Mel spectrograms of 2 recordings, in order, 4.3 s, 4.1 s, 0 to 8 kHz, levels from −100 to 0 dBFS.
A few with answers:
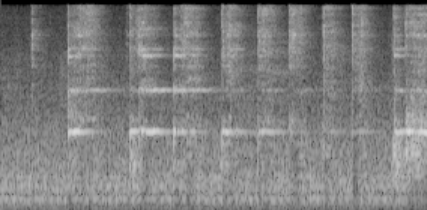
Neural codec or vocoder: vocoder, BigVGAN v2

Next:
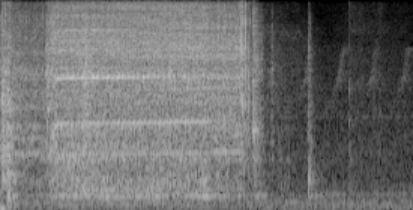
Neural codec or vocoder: none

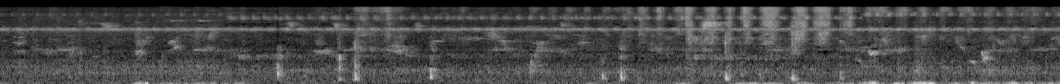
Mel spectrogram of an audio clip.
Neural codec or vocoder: vocoder, BigVGAN v2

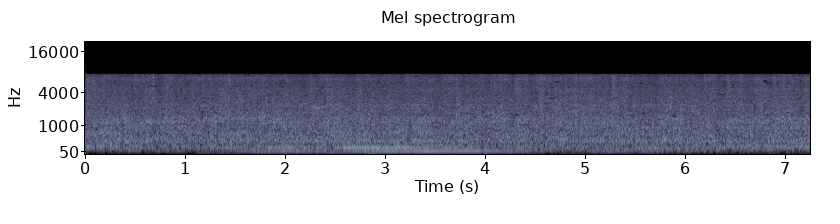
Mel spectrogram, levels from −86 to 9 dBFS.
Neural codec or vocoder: none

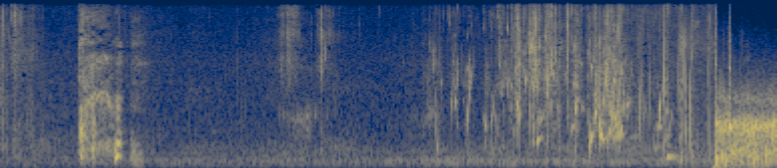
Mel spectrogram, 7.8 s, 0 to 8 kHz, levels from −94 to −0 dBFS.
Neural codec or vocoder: none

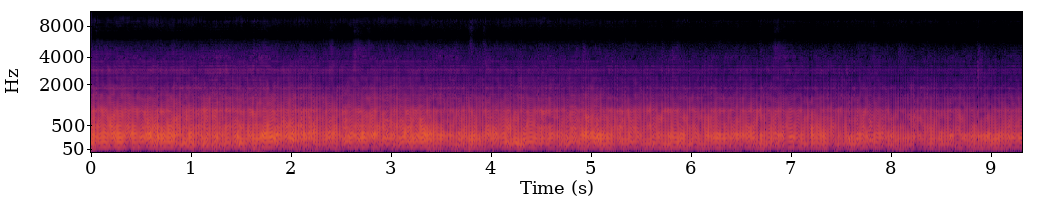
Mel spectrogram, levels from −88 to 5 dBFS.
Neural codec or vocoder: vocoder, Vocos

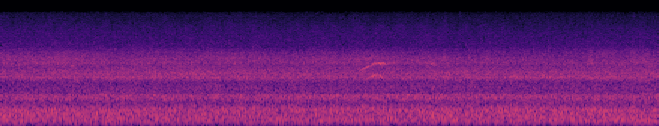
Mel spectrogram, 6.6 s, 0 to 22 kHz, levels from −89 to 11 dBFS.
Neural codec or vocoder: vocoder, BigVGAN v2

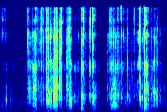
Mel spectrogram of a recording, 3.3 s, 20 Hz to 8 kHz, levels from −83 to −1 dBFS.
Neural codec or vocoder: codec, SNAC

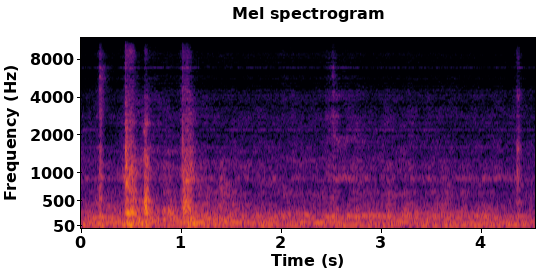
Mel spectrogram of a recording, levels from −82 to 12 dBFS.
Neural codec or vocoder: codec, SNAC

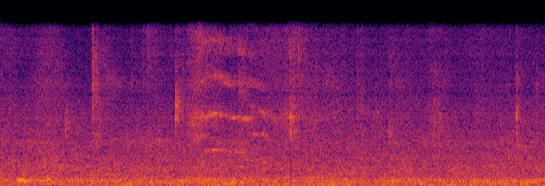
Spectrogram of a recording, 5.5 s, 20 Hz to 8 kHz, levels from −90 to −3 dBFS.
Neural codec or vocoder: codec, DAC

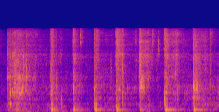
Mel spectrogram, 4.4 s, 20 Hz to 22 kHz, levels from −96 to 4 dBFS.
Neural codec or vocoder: codec, SNAC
